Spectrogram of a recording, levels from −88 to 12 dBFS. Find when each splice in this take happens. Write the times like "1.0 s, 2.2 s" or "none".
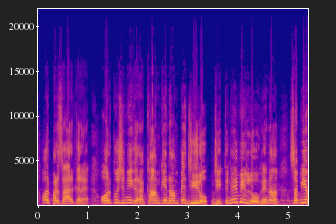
3.5 s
